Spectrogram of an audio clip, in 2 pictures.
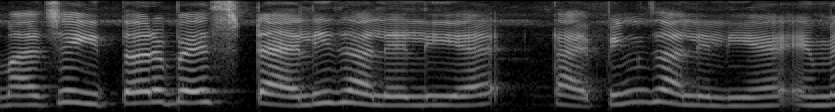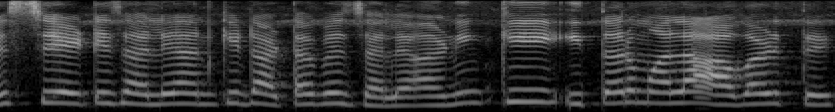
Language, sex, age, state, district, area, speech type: Marathi, female, 30-45, Maharashtra, Yavatmal, rural, spontaneous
